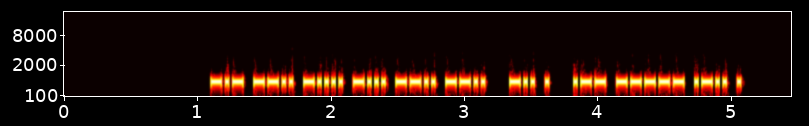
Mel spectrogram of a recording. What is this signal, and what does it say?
Morse code, heard as a keyed tone, about 46 wpm, 700 Hz. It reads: KZ6BZZ DE W0LE
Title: USA Callsign DE Callsign 45wpm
